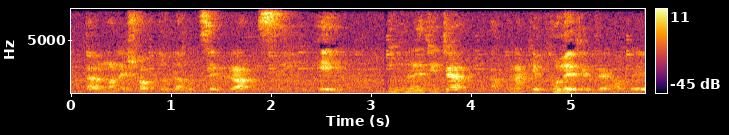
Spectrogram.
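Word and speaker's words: grazie: কিন্তু ইতালিয়ানে মনে রাখতে হবে শব্দের শেষে ই সাইলেন্ট না, তার মানে শব্দটা হচ্ছে গ্রাজিয়ে।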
